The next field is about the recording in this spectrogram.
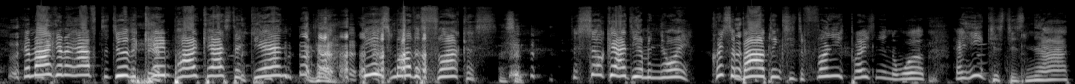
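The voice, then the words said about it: Poor imitation of another person's voice. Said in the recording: “That is the shittiest Christian Cordes impersonation I have ever heard ... the worst impression”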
